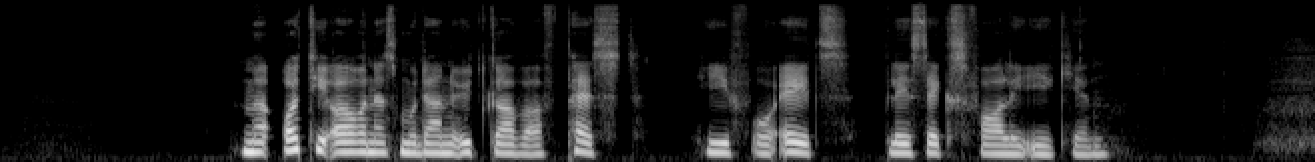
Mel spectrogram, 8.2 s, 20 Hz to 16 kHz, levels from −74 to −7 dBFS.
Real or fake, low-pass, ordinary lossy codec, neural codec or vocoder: real; 14.4 kHz; none; none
